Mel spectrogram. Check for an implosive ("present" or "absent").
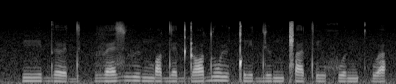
absent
